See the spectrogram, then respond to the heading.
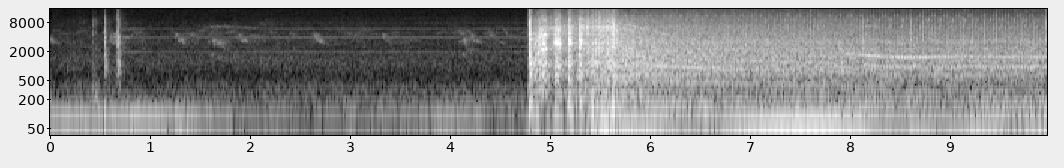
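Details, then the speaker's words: Opel Corsa C 1.2 16V (55 kW) petrol, cold after a couple of hours, after spraying connectors: short crank, catches at once and settles to steady idle; clean cold start. "So, a couple of hours have passed. The engine is definitely cold. When we sprayed the connectors. And it worked at first."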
